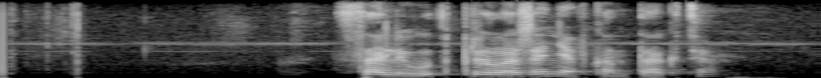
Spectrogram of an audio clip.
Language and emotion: Russian, positive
